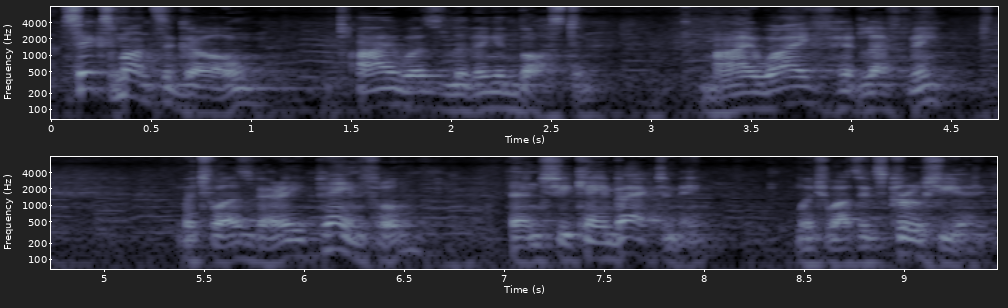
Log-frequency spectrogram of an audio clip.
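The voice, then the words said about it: Distinguished mid-Atlantic accent. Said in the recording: “A very mid-Atlantic ... mid-Atlantic accent, and it's very distinguished ... pretentious”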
